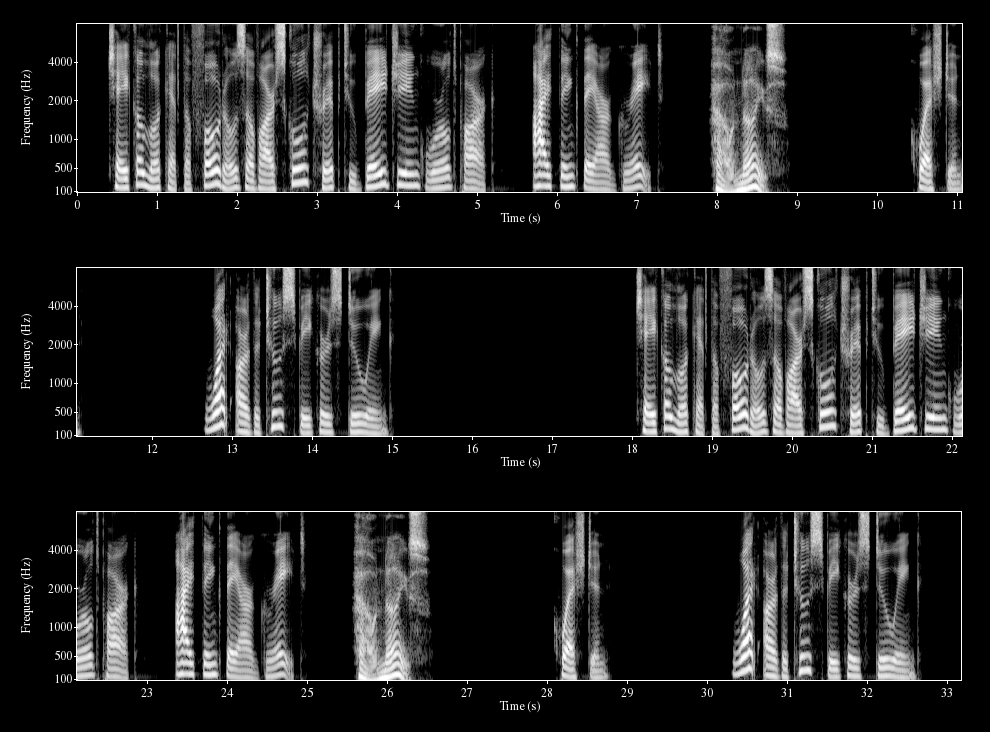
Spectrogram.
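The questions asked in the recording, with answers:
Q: What are the two speakers doing?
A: Looking at photos of a school trip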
